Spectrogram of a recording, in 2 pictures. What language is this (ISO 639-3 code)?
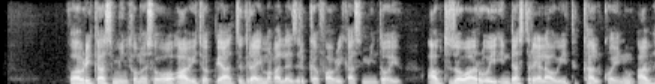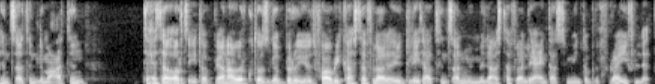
tir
